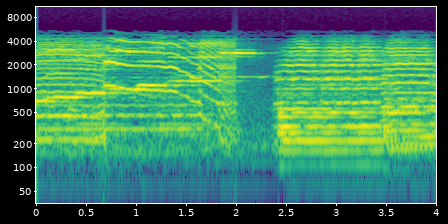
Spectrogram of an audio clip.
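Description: Orchestral cartoon score with brass. About a second in, the notes slide steeply downward and break off for a moment in the middle, then the band comes back in with held chords.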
